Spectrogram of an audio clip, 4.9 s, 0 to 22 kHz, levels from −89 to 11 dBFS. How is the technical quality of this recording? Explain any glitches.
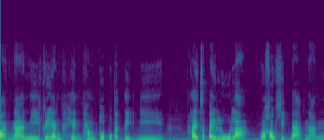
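Listening to the recording, nothing stood out as a technical problem or glitch.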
